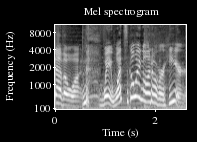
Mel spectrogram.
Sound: laughs

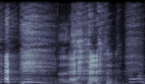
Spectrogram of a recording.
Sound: awkward laugh

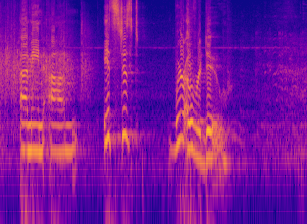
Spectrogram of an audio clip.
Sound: applause

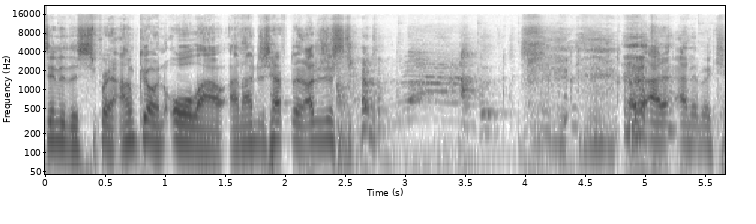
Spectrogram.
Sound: screaming

